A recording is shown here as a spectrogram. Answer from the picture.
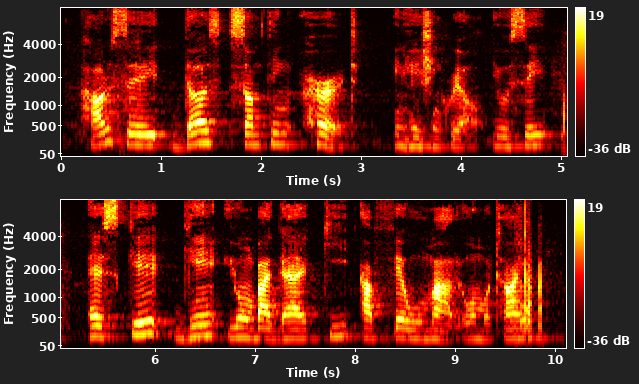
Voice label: Does something hurt in Haitian Creole Eske gen yon bagay ki ap fe ou mal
